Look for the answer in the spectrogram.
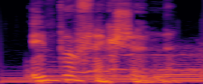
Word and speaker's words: Imperfection: Mais malheureusement, elle ne chante pas en français, donc il faut le prononcer Imperfection. – Eh bien bonjour, c'est Céline Dion. – Découvrez sur France Bleu Imperfection, extrait de Courage, le prochain album de Céline Dion.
